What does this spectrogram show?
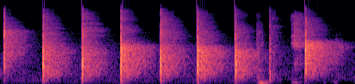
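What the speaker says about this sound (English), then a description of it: "Can you please clap for me and my story?" Audience clapping after a told story: about nine distinct, fairly evenly spaced claps, crisp and close, with no talking.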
